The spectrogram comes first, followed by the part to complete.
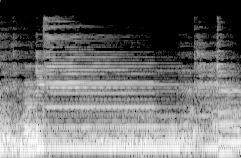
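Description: Acoustic-electric guitar: a chord strummed about half a second in and left ringing out, in a country song played live.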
